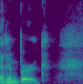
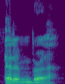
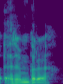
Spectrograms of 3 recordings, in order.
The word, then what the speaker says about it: Edinburgh: I was like oh I'm going to go to Edinburg and she's like no never say that again that's not how you say it I like oh it's like it's Edinburgh so Edinburgh it's they also roll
